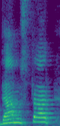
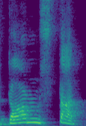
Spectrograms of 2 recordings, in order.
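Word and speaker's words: Darmstadt: DB said the service will expand to part of Damstat later this year. I know I pronounced that improperly too. I'm killing that. I believe it's Dharmstat.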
